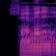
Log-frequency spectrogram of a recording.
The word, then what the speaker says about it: feminine: Stress on the first syllable.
